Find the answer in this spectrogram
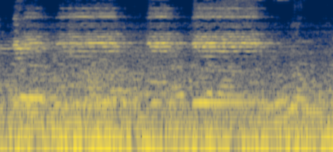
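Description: Busy street traffic with vehicle horns tooting several times in quick succession over a steady rumble of engines and faint background chatter.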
